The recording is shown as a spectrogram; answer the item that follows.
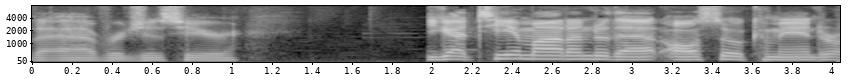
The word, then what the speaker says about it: Tiamat: Tiamat, the dragon? Tiamat.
